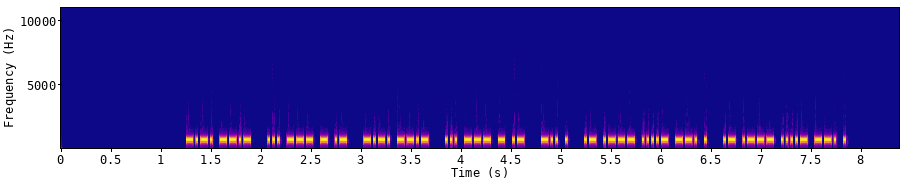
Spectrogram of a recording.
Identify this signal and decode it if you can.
Morse code, heard as a keyed tone, about 51 wpm, 690 Hz. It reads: CQ SOTA CQ SOTA DE AJ4GE AJ4GE
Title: SOTA QSO Practice 50wpm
